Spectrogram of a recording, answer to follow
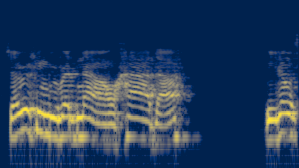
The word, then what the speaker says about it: هذا: So everything we read now, hada, we don't say hida, we don't say huda. We've just learned now. When we see this word, every time we're going to say hada.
